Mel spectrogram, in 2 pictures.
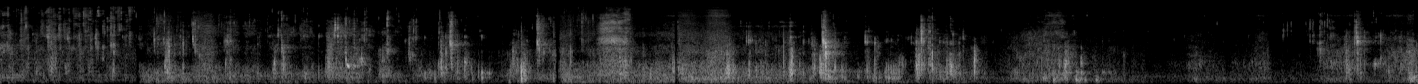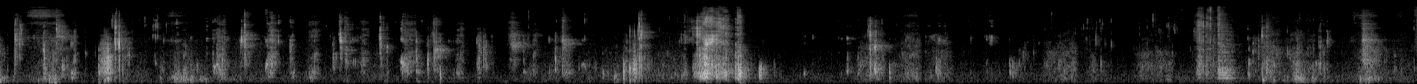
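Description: A person eating by hand: wet chewing and lip-smacking on rice and chicken curry, with crunchy bites of raw onion slices, in an irregular run of clicks and crackles with a brief lull about twelve seconds in.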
